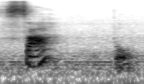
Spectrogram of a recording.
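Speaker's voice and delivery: "Sapo" split as sa, po with a pause; slow two-beat "Sapo" for counting; syllable by syllable. Shown as a demonstration. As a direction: say each half of "Sapo" separately. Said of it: "Duas sílabas".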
